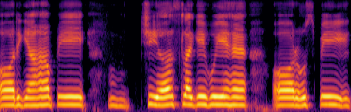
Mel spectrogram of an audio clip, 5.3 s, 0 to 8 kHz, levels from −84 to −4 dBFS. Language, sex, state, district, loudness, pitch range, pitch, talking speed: Hindi, female, Punjab, Pathankot, -13 LUFS, 200-215 Hz, 205 Hz, 100 wpm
